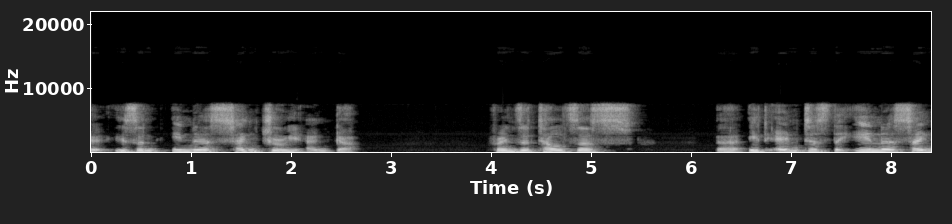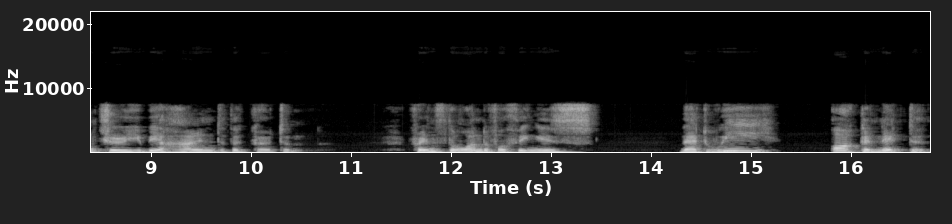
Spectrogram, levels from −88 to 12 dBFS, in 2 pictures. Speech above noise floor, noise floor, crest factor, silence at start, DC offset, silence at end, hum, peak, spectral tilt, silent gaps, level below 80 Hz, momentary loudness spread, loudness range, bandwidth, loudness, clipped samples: 58 dB; -71 dBFS; 14 dB; 0 s; under 0.1%; 0 s; none; 0 dBFS; -5 dB/octave; none; -64 dBFS; 9 LU; 4 LU; 8 kHz; -14 LUFS; under 0.1%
